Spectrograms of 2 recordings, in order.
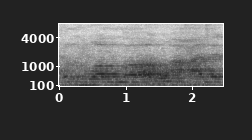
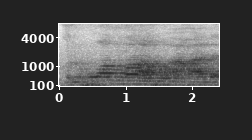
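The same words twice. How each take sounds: First: The final bounce is light and natural. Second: The final bounce is pressed hard and exaggerated. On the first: The speaker calls it right. "Jadi kol-kolah pantulan biasa" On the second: The speaker calls it wrong. "Jadi ditekan"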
